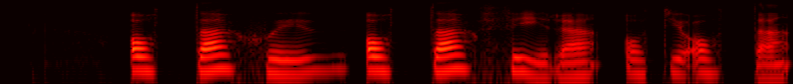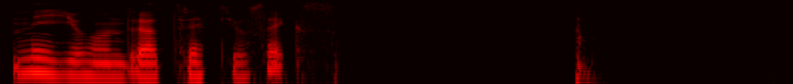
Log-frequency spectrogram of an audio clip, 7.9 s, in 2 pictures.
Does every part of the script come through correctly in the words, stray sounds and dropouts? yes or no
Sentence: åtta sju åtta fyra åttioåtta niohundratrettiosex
no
